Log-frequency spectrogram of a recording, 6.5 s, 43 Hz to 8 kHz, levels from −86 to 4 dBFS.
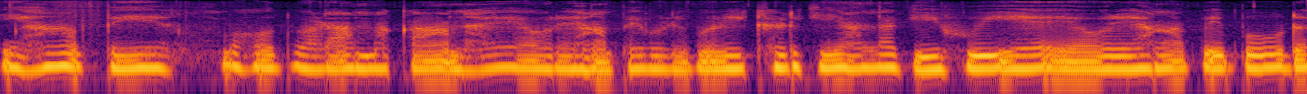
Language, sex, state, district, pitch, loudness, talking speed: Hindi, female, Uttar Pradesh, Jyotiba Phule Nagar, 170 Hz, -15 LUFS, 175 wpm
